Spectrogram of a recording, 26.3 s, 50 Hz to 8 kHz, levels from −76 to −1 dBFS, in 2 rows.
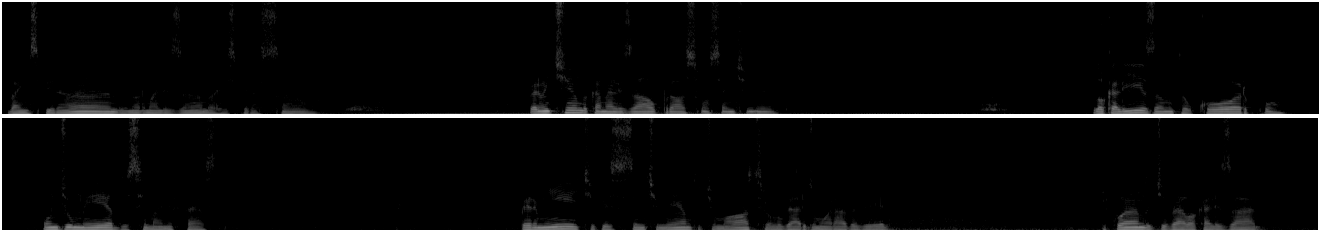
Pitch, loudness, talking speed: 105 Hz, -49 LUFS, 80 wpm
